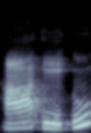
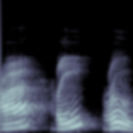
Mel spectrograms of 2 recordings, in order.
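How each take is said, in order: First: "আ, ই, উ" as ordinary vowels with hamza onset; simple "আ, ই, উ", no squeeze in the throat; plain hamza vowels. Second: "আ, ই, উ" from mid-throat, as Arabic ayn; throaty ayn vowels. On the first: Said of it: "হামজা হিসেবে উচ্চারিত হয়". (হামজা হিসেবে সাধারণ "আ, ই, উ") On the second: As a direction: squeeze each of "আ, ই, উ" in the middle of the throat. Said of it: "একটু কণ্ঠনালীর মধ্যখান থেকে". (কণ্ঠনালীর মধ্যখান থেকে "আ, ই, উ") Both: Shown as a demonstration.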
